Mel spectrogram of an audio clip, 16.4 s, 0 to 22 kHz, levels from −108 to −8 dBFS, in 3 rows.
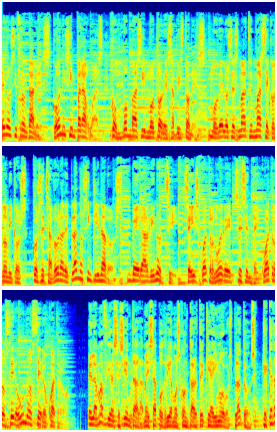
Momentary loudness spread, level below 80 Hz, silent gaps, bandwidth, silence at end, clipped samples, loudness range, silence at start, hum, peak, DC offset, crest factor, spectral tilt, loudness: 5 LU; -46 dBFS; none; 16.5 kHz; 0 s; under 0.1%; 1 LU; 0 s; none; -4 dBFS; under 0.1%; 16 dB; -4.5 dB/octave; -20 LUFS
